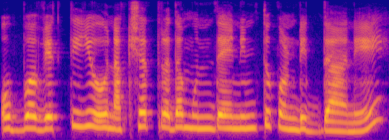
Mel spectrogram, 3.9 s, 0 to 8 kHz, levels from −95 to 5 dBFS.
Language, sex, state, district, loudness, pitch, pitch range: Kannada, female, Karnataka, Bangalore, -16 LUFS, 260 Hz, 250-285 Hz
